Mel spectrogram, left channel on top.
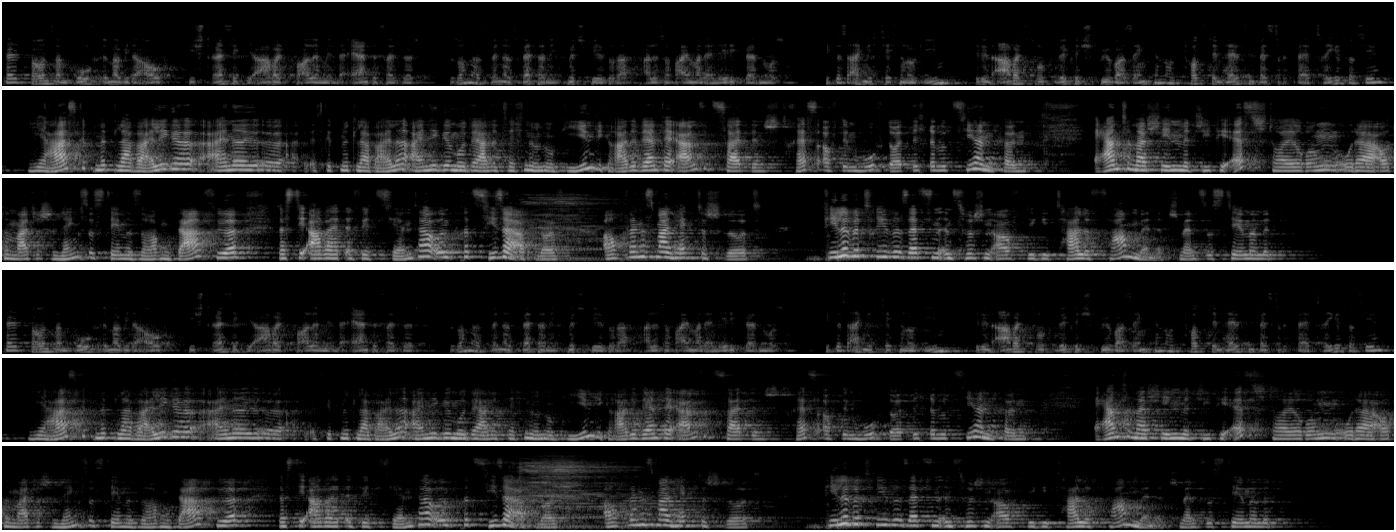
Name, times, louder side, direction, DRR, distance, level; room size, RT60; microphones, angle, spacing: voice 1, 0.0-4.2 4.5-7.8 8.2-13.9 35.9-36.4, left 1 dB, 15° left, 3 dB, 1.3 m, -44 dB
voice 2, 14.2-35.3 36.1-40.6, left 3 dB, 40° left, 6 dB, 1.0 m, -32 dB
Plucked string instrument, 32.9-35.7, right 6 dB, 70° right, 1.3 m, -45 dB
25.0 x 14.0 x 7.4 m, 1.1 s
head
